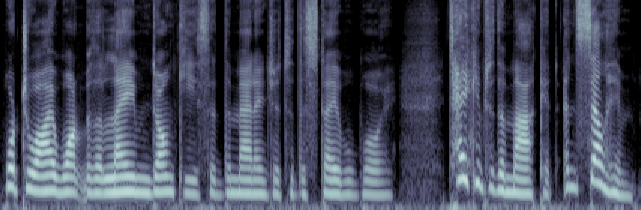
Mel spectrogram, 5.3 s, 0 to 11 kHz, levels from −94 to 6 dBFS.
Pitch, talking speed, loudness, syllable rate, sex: 195 Hz, 245 wpm, -18 LUFS, 5.9 syllables/s, female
